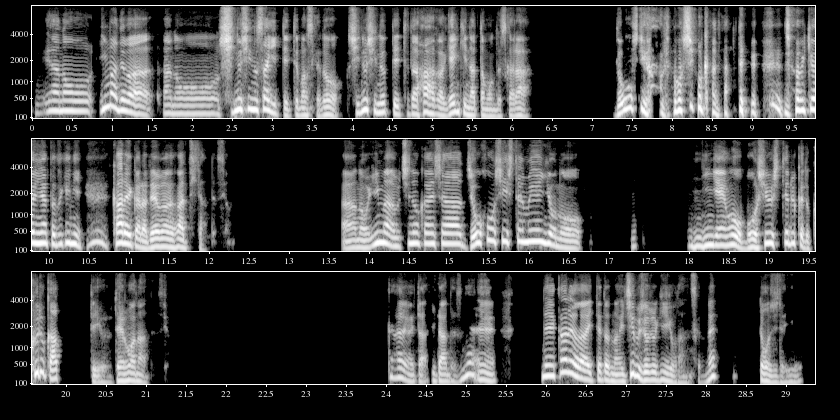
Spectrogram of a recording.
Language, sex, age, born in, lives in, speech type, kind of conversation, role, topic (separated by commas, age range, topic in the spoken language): Japanese, male, 60-64, Japan, Japan, conversation, podcast, guest, 偶然の出会いで人生が変わったことはありますか？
